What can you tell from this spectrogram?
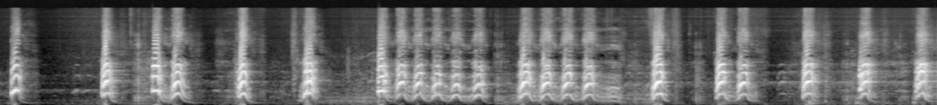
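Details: German Shepherd barking at an approaching hot air balloon. Loud, sharp barks come singly and in quick runs of three to six, with short gaps between bursts; around twenty barks in all, in a quiet setting.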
